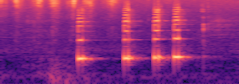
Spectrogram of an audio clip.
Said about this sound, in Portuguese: Para quem está a ouvir e é uh, uma pessoa normal visual, estes barulhos é o leitor de ecrã a nos indicar que o programa está a ser atualizado.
